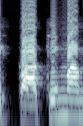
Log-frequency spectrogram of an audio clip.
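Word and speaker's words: فاطمة: grammatical term है ये फातिमा में होती है सारा में होती है मजे की बात ये है कि एंड में ये प्रोनाउंस नहीं होती तो जब हम कहते हैं फातिमा तू नहीं कहते हम कहते हैं फातिमा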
